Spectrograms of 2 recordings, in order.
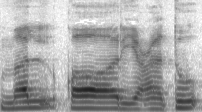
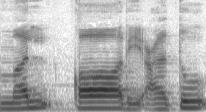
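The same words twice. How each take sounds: The two takes are said the same way.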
